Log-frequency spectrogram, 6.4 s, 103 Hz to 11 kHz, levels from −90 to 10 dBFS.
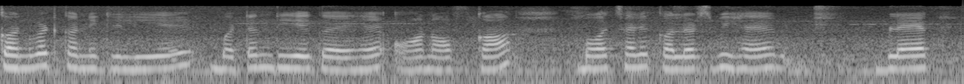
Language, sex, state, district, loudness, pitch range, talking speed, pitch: Hindi, female, Gujarat, Valsad, -17 LUFS, 235-255 Hz, 160 wpm, 245 Hz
